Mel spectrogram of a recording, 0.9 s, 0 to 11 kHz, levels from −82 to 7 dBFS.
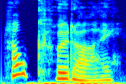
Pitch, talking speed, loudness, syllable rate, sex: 220 Hz, 190 wpm, -17 LUFS, 4.2 syllables/s, female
